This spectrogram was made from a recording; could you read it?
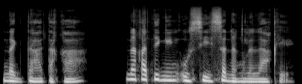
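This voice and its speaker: A woman's voice: deep voice, lively intonation, normal speed, mellow, dry recording, clean studio sound. A woman reading a scripted romance story as its narrator.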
